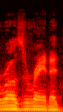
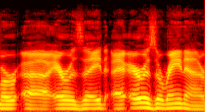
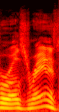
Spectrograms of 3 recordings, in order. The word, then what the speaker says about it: Arozarena: I honestly, I didn't even know how to pronounce his name until the weekend. So most of baseball probably did it. I think I was calling him Arizarena or something like that.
